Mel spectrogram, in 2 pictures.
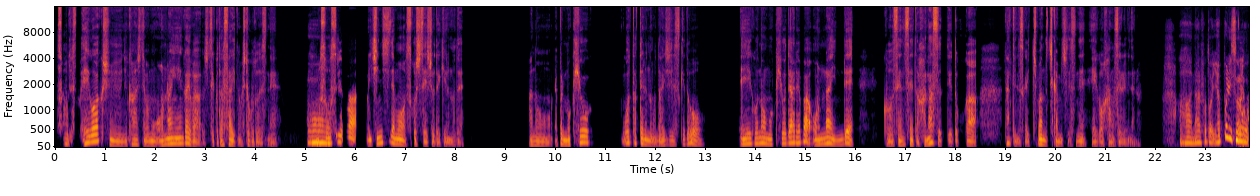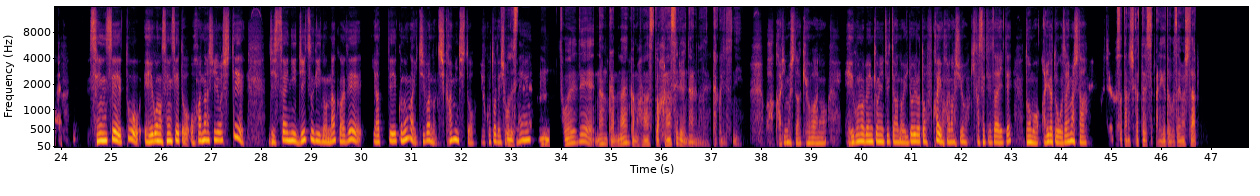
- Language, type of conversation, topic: Japanese, podcast, 自分に合う勉強法はどうやって見つけましたか？
- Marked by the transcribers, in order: other background noise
